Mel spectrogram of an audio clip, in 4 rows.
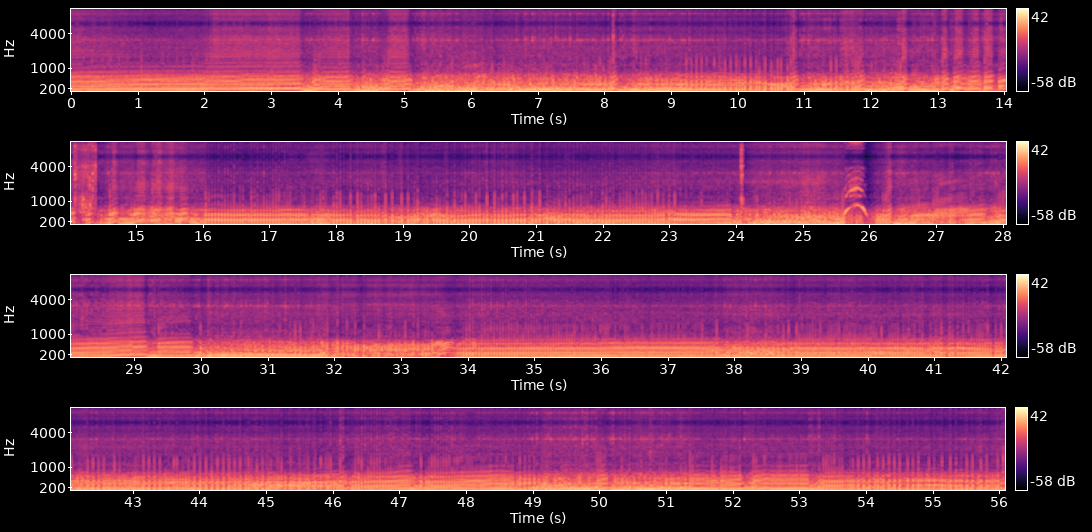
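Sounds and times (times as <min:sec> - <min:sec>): motocross engine revving: 0:00.0 - 0:42.6.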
